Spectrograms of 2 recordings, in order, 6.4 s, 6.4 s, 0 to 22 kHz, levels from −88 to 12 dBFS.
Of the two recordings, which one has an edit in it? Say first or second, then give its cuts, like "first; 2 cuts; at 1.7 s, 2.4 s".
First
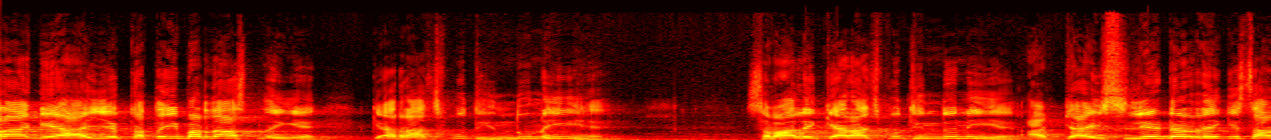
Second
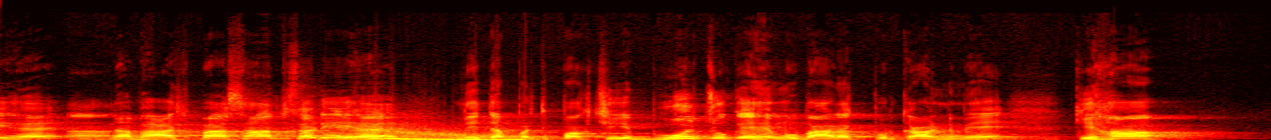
second; 1 cut; at 2.2 s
